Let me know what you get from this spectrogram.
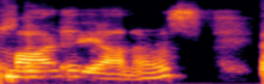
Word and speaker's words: Maggiano's: We went to Maggiano's. Am I close? Mangiano's. I'm I'm very close. – Maggiano's. That sounds but right. If I'm saying it wrong, let me know.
